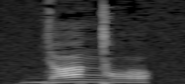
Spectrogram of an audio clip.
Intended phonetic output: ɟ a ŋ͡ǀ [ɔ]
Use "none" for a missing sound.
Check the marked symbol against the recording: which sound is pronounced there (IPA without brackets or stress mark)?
ɔ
